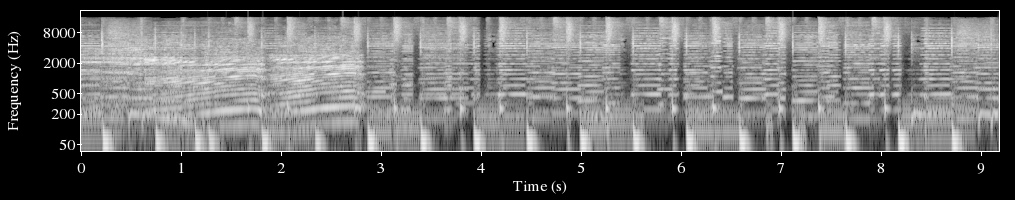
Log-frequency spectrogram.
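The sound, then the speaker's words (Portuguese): A long, wavering cow moo sounds loudly for a few seconds over an upbeat band, then the music carries on alone with a steady, punchy beat. “Hoje estou arrependido, sofrendo, caído e berrando igual boi.”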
